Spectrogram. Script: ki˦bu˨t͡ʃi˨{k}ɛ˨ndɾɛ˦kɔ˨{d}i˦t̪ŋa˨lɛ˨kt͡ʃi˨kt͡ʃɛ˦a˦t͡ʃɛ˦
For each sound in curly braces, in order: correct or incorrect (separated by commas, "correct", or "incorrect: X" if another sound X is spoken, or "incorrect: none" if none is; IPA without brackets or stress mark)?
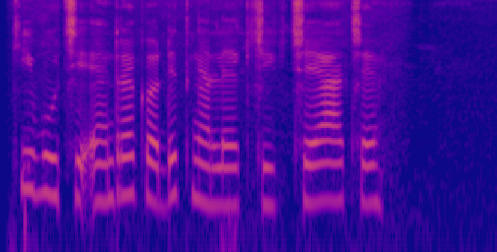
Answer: incorrect: ʔ, correct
